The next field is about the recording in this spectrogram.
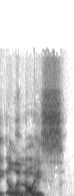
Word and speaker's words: Illinois: Or people who say Illinois. The S is silent.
